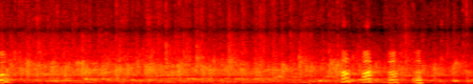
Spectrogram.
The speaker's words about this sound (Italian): Applauso, applauso di incoraggiamento.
